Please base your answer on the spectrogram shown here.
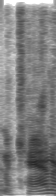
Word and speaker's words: McCann: Did I pronounce that McCann or McCain? McCann. No, McCann. McCann. You got it right.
